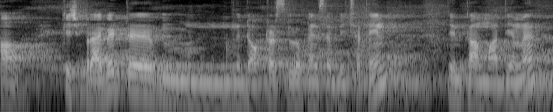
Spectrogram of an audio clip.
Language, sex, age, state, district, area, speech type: Maithili, male, 45-60, Bihar, Supaul, urban, spontaneous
